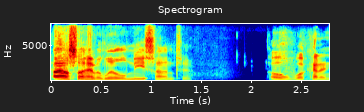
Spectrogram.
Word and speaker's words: Nissan: those we call them nissans yeah we don't we don't say nissans we call them nissans oh because it's not not japanese pronoun no the japan the japanese pronunciation is nissan yeah nissan yeah it's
